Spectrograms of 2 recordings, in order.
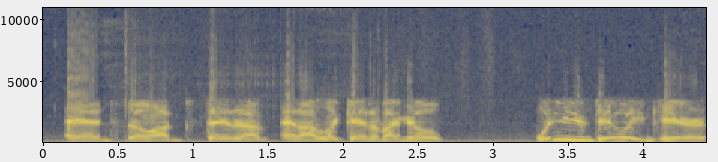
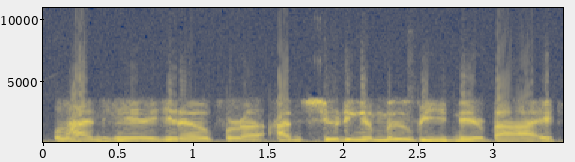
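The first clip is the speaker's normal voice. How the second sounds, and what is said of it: Slight British accent, Roddy McDowall impression. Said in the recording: “he's got that real tiny British accent.”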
